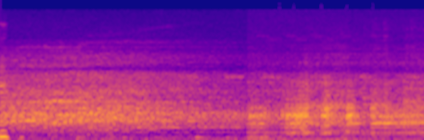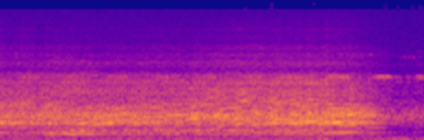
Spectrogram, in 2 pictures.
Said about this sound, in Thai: แต่ว่าอยู่ในเมืองก็ยังได้ยินเสียงรถที่ถนนข้างนอกนู้นแล่นผ่านไปผ่านมา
